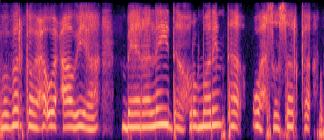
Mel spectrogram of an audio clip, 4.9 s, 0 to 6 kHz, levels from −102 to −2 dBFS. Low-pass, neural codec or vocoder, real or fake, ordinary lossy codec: 5.4 kHz; none; real; none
